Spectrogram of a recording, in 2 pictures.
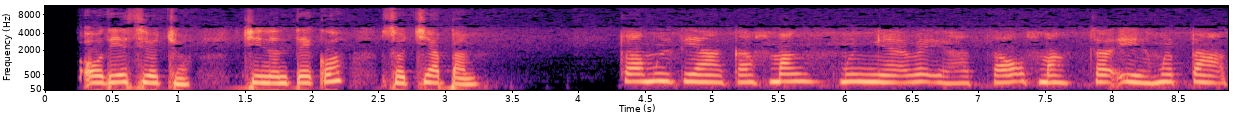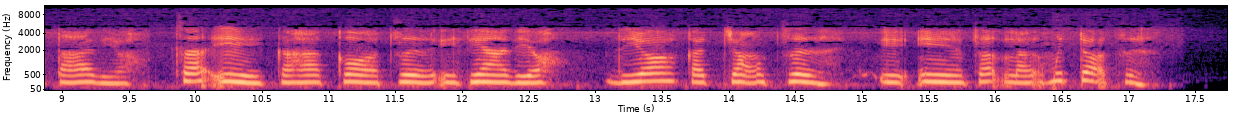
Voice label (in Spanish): spanish mexico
